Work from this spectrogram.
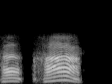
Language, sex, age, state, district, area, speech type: Hindi, male, 30-45, Uttar Pradesh, Jaunpur, rural, conversation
